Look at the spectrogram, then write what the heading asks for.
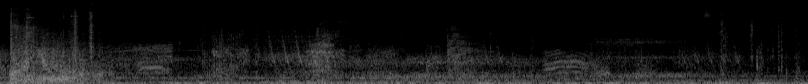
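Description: Burst-fire weapon shots from Halo 2 crackle in short repeated volleys amid game sounds, with a louder burst at the start and scattered shots after, under faint talk.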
